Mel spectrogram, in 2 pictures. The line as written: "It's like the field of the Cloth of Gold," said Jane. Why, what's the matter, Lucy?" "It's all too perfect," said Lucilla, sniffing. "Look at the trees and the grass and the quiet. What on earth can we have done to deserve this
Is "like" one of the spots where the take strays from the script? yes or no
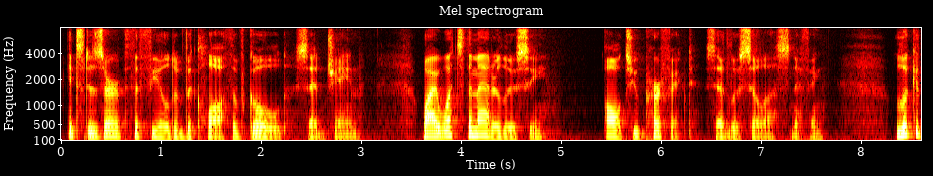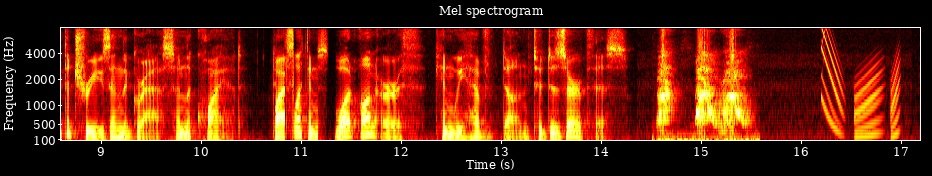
yes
